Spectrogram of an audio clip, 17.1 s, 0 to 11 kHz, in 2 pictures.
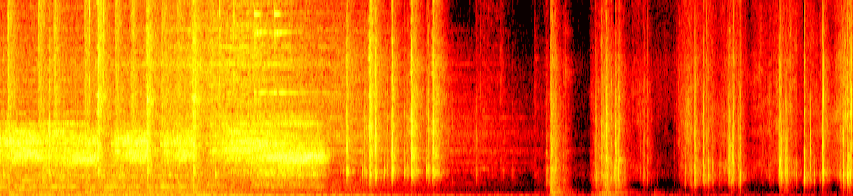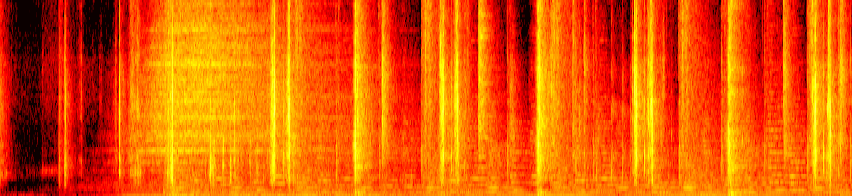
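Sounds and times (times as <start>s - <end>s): music: 0.0s - 4.8s, 9.5s - 17.0s.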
